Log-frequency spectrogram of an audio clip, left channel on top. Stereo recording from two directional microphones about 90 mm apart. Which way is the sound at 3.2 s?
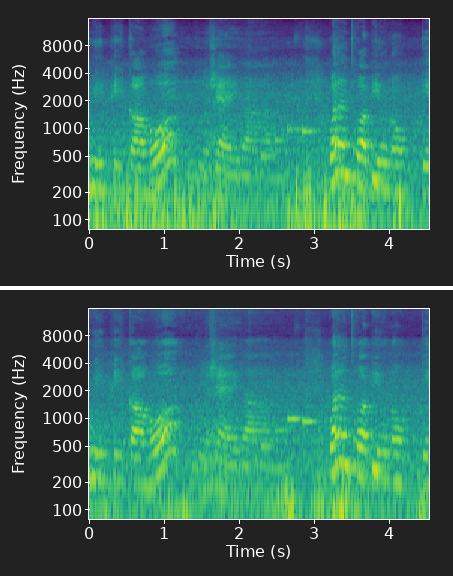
35° left (ahead or behind).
